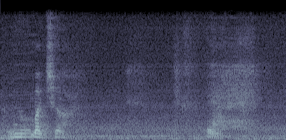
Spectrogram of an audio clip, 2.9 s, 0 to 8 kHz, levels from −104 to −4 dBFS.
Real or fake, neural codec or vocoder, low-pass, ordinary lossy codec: fake; codec, 16 kHz, 0.8 kbps, ZipCodec; 7.2 kHz; none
